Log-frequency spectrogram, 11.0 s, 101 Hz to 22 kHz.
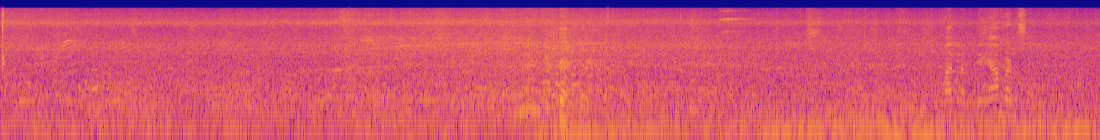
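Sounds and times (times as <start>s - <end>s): faint crowd voices: 0.0s - 11.0s
traffic engine rumble: 0.0s - 11.0s.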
